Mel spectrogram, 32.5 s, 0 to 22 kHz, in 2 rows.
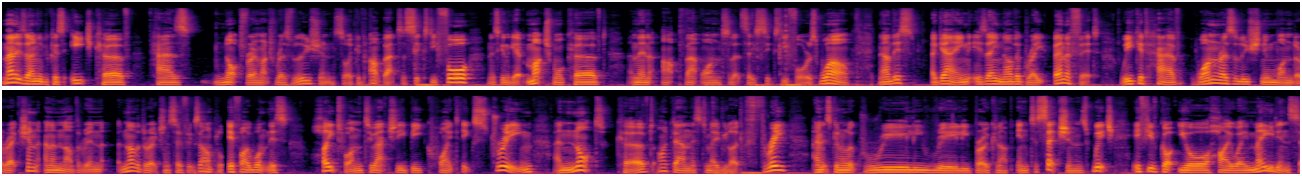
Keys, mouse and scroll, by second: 0.3 click, 4.4 typing, 5.1 Return, 5.9-7.0 scroll down 1, 7.0 click, 9.3 typing, 9.7 Return, 10.5-11.0 scroll up 1, 11.1 shift+middle click, 12.3 scroll up 1, 12.5 middle click, 13.2-13.5 scroll down 1, 13.5 shift+middle click, 14.1 middle click, 15.6 shift+middle click, 15.8 middle click, 16.4 click, 19.4-20.6 scroll down 1, 20.6 click, 21.1 double click, 21.8 click, 22.8 shift+middle click, 24.1 click, 25.1 3, 25.4 Return, 26.2-26.6 scroll down 1, 26.6 shift+middle click, 27.4-27.8 scroll up 1, 29.1 scroll down 1, 29.5 shift+middle click, 30.7 scroll down 1, 31.2 middle click, 32.3 shift+middle click.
